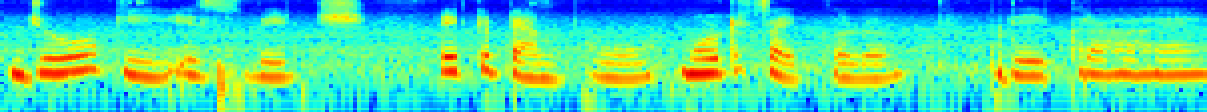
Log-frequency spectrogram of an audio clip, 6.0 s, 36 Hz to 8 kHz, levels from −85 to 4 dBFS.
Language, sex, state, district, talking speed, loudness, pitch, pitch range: Punjabi, female, Punjab, Kapurthala, 100 wpm, -18 LUFS, 225 Hz, 195-240 Hz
